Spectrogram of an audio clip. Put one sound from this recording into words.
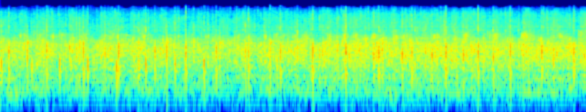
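A crowd applauds steadily in an echoing hall.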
